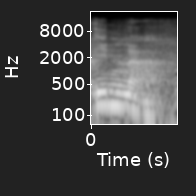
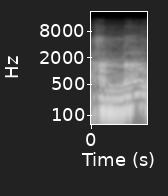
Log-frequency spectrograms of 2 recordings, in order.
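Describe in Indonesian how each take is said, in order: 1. Kata ini dimulai dengan vokal 'i' depan. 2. Kata ini dimulai dengan vokal 'a' terbuka. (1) "boleh baca inna istinaf" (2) "boleh baca anna fathah"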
